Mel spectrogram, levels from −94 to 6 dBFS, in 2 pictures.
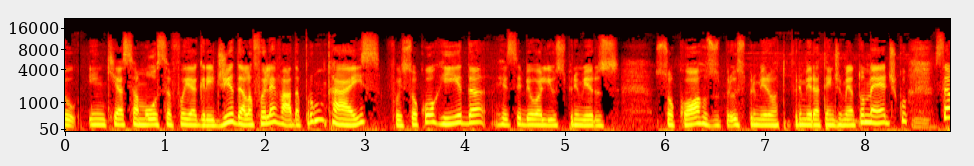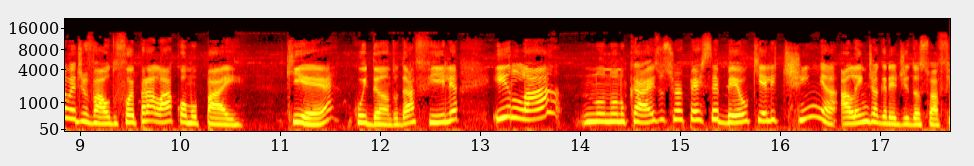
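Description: Nothing in the recording stood out as a technical problem on listening.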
